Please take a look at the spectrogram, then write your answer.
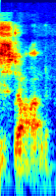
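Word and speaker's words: Staud: on your screen um I think it's called the stock that's how I've been hearing people say it it's a Tommy bag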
